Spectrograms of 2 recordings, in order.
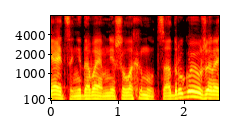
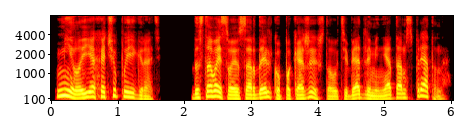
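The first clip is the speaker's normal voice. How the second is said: Svetka's voice; 3 semitones higher than usual. Acted. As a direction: play the pushy houseguest luring him in. Narrator voices seductive Svetka.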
